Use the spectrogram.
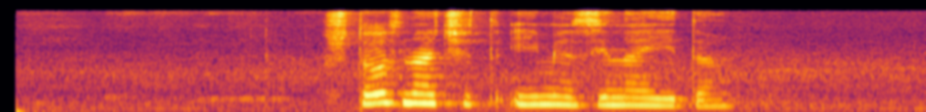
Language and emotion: Russian, neutral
